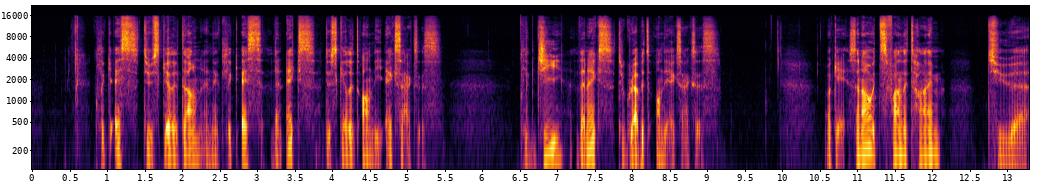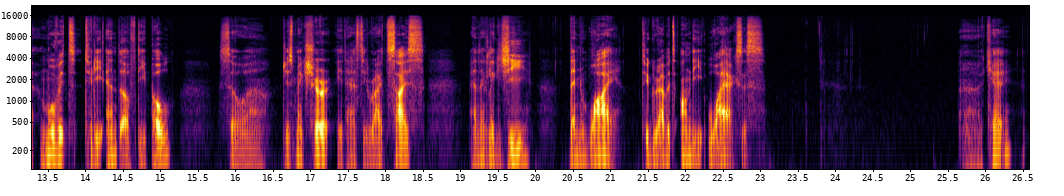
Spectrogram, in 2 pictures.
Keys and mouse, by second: 1.3 click, 1.8 s, 6.0-8.0 drag, 6.7 g, 9.5-10.0 drag, 10.4-11.3 drag, 11.6 click, 13.0 s, 17.6-19.3 middle drag, 19.9 middle click, 21.4 g, 24.4-26.1 drag.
